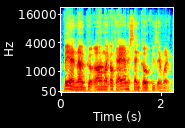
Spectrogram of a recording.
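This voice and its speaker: A man podcast host chatting casually about video games and anime, animated and swearing freely, often acting out his own reactions. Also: medium pitch, racing. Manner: animated, profane, frequently quoting himself.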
